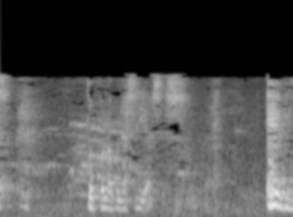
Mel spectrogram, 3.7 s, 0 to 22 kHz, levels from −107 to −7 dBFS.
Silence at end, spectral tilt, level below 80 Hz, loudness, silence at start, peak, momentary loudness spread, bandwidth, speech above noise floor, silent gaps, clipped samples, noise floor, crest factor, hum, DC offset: 0 s; -6 dB/octave; -58 dBFS; -26 LUFS; 0 s; -4 dBFS; 22 LU; 5.4 kHz; 20 dB; none; under 0.1%; -48 dBFS; 22 dB; none; under 0.1%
